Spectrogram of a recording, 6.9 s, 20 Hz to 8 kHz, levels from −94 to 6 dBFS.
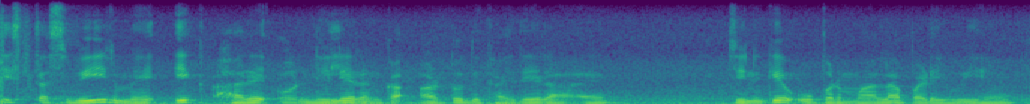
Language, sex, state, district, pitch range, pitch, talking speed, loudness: Hindi, male, Uttar Pradesh, Lucknow, 125-145 Hz, 135 Hz, 165 wpm, -17 LUFS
